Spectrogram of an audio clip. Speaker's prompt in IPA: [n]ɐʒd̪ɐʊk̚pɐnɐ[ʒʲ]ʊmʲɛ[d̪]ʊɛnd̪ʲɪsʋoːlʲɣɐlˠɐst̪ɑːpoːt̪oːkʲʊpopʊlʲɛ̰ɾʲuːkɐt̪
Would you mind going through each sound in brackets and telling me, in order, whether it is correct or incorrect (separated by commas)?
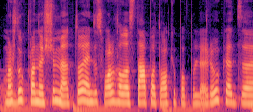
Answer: incorrect, incorrect, incorrect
